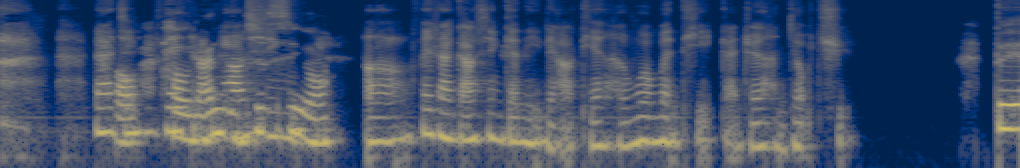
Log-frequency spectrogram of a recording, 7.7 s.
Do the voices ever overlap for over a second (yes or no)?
yes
